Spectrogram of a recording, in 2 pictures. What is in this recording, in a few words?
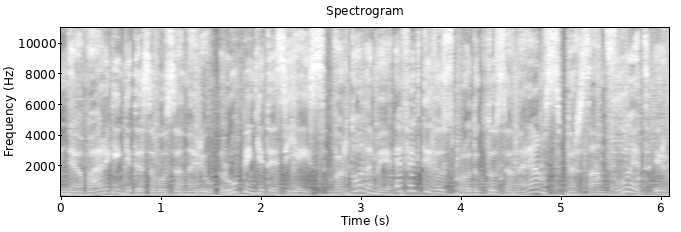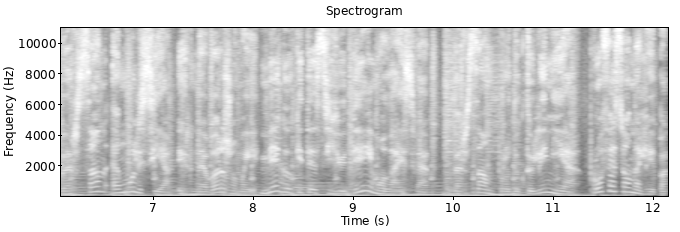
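Lithuanian, female, commercial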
